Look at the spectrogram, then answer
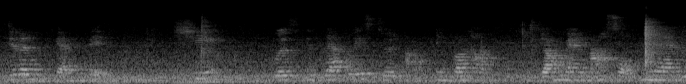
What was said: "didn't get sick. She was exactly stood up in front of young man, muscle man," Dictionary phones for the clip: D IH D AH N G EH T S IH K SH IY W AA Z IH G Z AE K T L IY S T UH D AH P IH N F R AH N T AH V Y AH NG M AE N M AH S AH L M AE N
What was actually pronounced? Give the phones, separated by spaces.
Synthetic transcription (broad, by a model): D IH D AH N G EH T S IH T SH IY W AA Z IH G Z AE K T L IY S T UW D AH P IH N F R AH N AH Y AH NG M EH N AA S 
